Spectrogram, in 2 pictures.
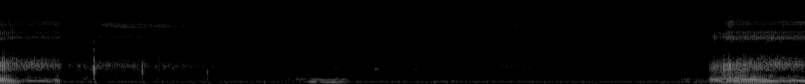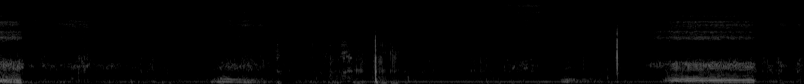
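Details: Sleeping dog named Snoopy snoring softly, with rough, breathy snores rising and fading about every four seconds; the longest and loudest comes midway, over a low constant indoor hum and occasional faint ticks.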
